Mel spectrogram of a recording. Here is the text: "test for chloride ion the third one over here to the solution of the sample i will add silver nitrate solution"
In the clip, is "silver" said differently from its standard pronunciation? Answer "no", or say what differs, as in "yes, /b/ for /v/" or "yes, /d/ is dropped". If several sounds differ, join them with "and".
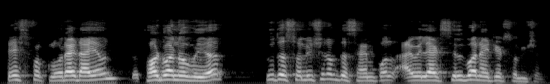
yes, /b/ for /v/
